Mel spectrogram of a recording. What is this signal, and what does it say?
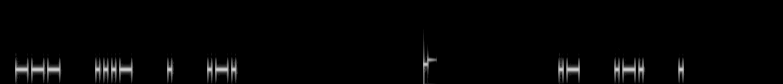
Morse code, heard as a keyed tone, about 29 wpm, spaced as for 17 wpm, 690 Hz. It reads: OVER ARE
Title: 3x Character Spacing - Top 100 Words - 30wpm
